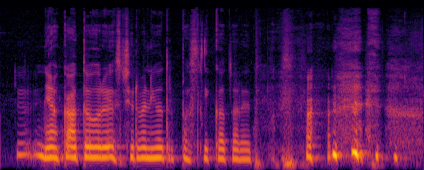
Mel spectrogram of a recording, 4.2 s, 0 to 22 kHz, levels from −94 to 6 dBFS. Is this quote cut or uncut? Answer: uncut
